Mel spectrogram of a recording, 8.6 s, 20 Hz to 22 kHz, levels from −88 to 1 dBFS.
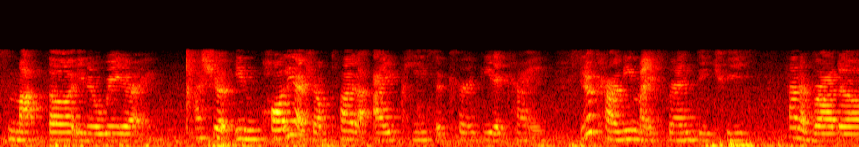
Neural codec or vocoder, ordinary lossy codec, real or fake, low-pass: vocoder, 44.1 kHz, 128 mel bands every 512 samples, BigVGAN v2; none; fake; 5.4 kHz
